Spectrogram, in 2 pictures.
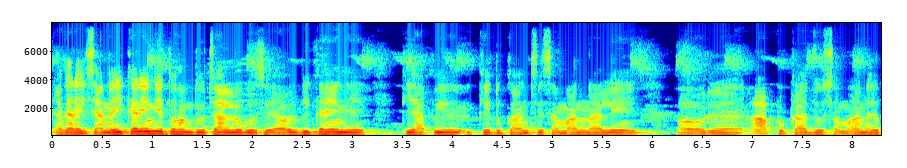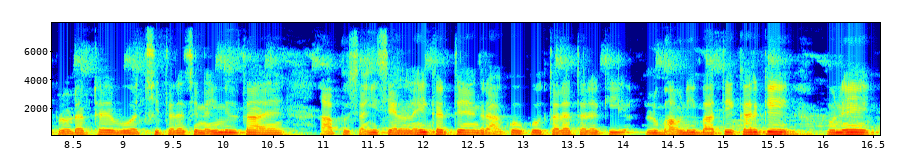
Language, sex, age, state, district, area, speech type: Hindi, male, 30-45, Uttar Pradesh, Bhadohi, urban, spontaneous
